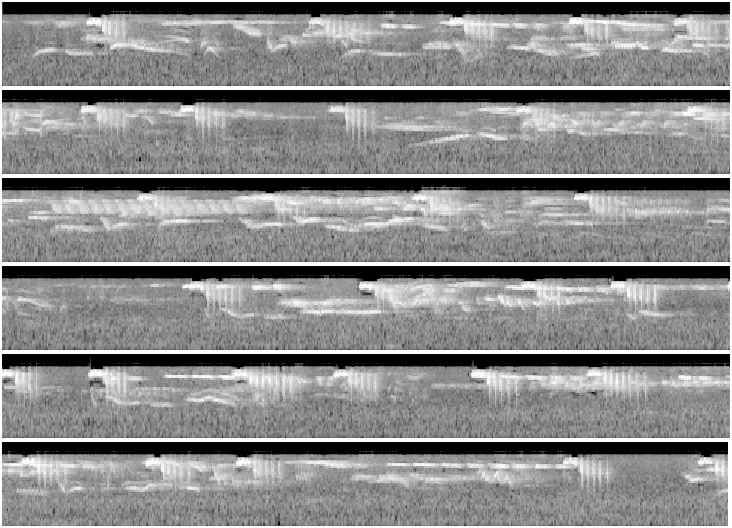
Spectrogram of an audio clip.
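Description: Birdsong: several small birds chirping and singing at once, with quick rising and falling whistled notes and a fast trill about ten seconds in.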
